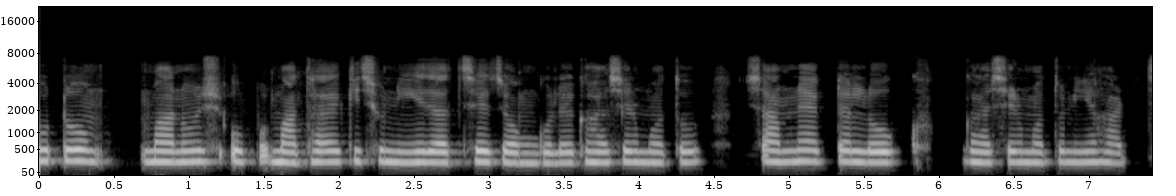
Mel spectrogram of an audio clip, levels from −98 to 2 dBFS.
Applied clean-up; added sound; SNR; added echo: none; none; none; none.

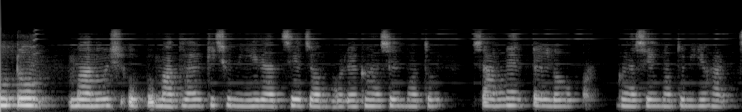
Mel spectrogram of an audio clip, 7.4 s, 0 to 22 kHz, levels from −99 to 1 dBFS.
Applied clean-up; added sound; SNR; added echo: neural mask model DeepFilterNet 3.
